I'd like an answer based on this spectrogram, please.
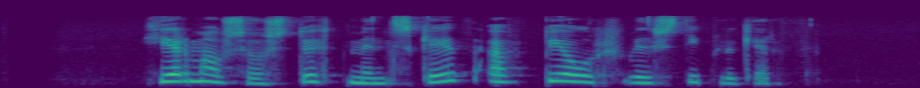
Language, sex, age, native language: Icelandic, female, 20-29, Icelandic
